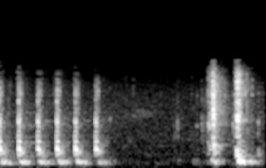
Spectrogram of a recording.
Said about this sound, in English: The knocking that came upon my chamber door could have been the raven.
